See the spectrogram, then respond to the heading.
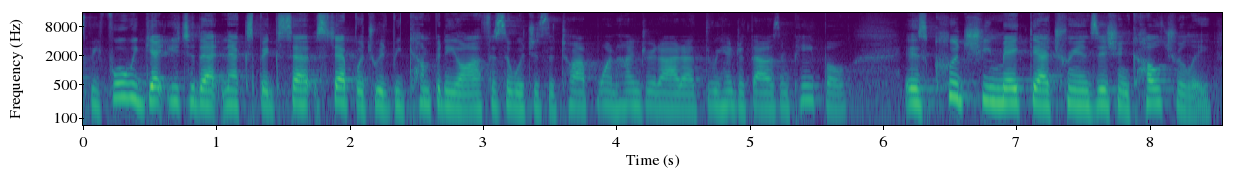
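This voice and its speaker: A woman's voice: mid-range voice, a little mellow. A middle-aged woman with a thick Boston accent speaks on a panel. She talks plainly and candidly. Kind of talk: panel talk.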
